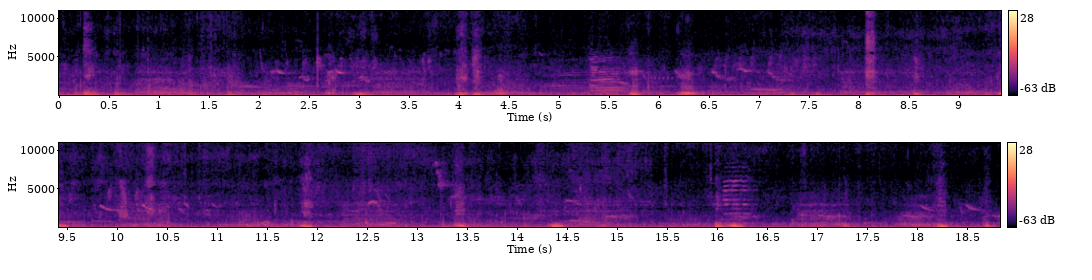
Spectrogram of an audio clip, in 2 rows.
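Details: Black goats at a farm in Gimhae, South Korea, on Thursday 17 June 2021: occasional faint wavering bleats among farm noise, with people talking and a steady low rumble throughout.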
